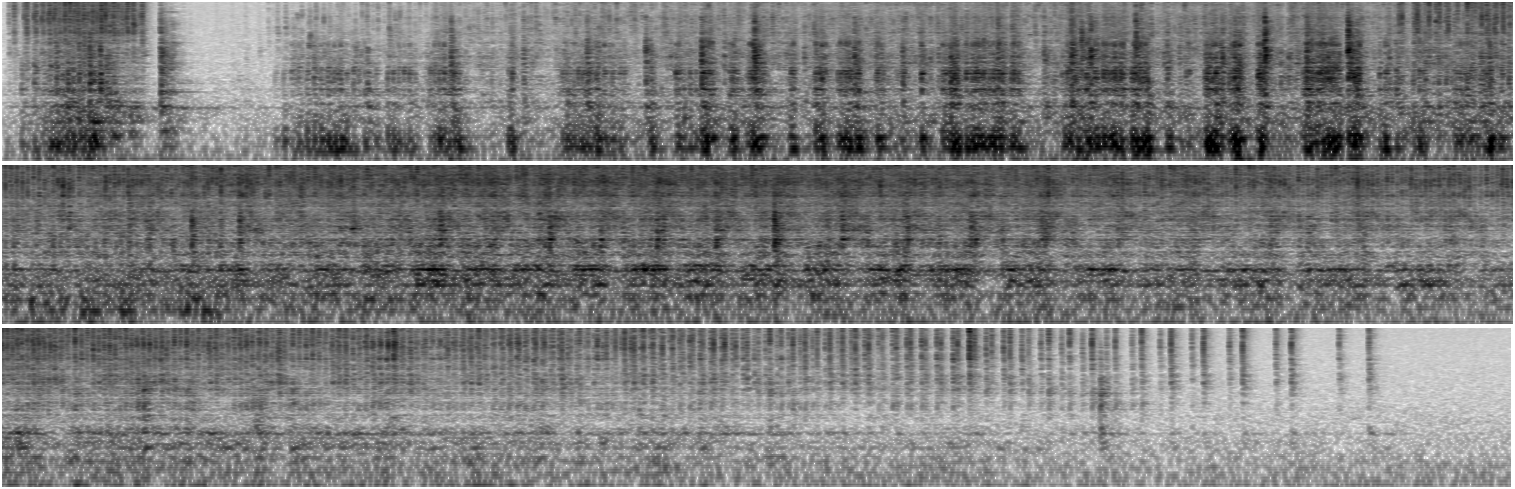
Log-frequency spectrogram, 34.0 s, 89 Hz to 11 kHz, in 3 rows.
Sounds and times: Bike wheel 0:00.0 - 0:01.4
Bike wheel 0:02.0 - 0:33.0

